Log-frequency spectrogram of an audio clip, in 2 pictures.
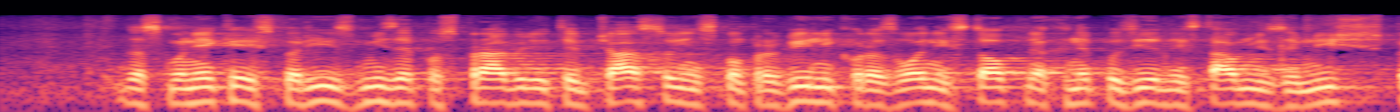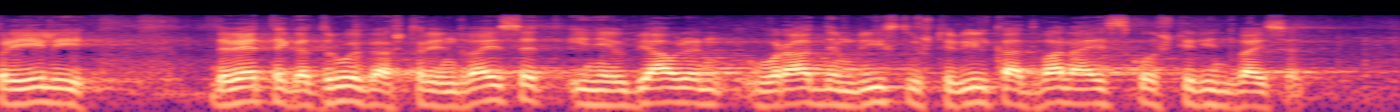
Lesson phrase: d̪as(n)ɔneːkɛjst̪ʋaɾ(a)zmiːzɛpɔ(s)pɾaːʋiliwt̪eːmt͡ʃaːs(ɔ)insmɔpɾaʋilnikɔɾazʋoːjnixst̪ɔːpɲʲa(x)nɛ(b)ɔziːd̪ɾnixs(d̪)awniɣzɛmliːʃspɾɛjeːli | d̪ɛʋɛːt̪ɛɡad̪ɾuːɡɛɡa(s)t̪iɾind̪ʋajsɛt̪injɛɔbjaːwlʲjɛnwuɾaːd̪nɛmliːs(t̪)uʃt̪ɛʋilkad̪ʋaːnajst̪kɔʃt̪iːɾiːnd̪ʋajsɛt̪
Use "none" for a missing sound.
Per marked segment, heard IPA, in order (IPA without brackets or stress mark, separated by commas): m, i, s, u, x, p, t̪, ʃ, t̪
